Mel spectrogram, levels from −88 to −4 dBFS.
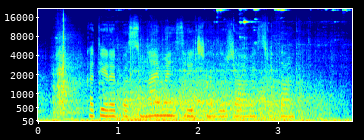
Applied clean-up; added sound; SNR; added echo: none; Sliding door; -2 dB; none.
